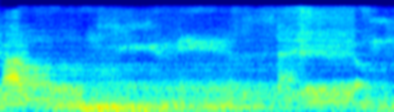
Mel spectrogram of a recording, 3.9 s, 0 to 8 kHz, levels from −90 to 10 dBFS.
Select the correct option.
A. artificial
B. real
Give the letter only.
A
